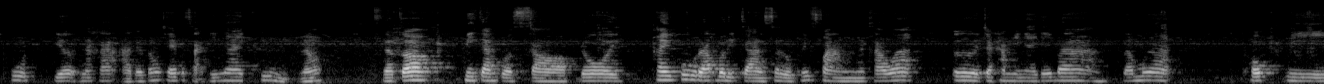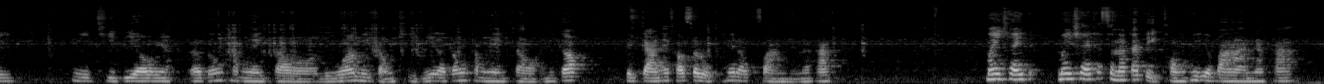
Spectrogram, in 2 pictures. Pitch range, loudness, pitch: 145-180 Hz, -28 LUFS, 165 Hz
